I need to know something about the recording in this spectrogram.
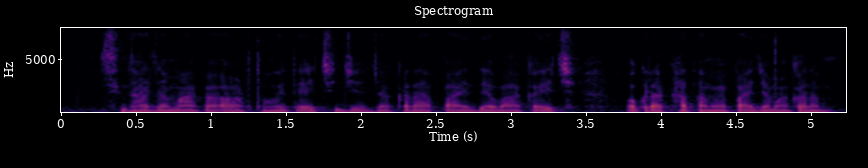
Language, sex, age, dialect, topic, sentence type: Maithili, male, 18-24, Southern/Standard, banking, statement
